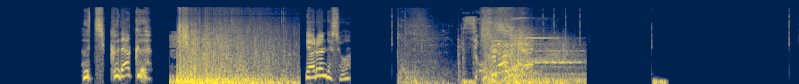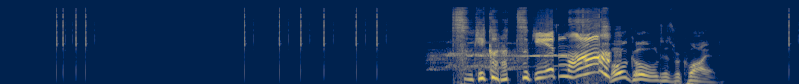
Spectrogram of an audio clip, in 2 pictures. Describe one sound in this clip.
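Magic spell effects whoosh and crackle in short bursts.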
